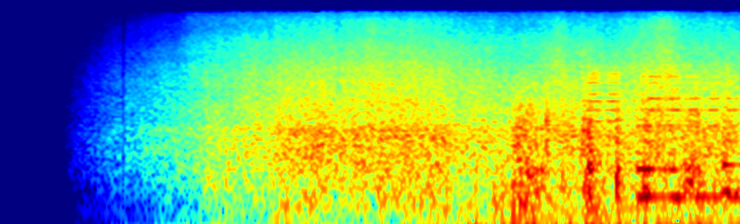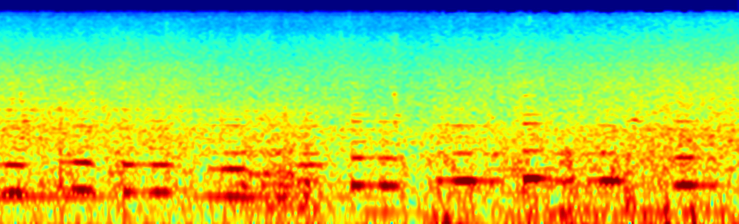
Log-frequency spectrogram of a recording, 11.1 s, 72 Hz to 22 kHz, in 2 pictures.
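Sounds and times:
ocean waves washing: 1.1 - 11.0.

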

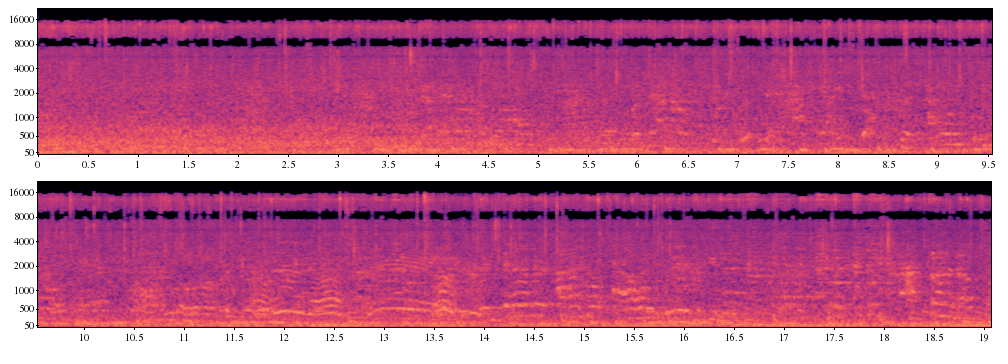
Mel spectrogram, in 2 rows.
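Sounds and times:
heavy rain splashing on pavement: 0.0 - 19.0.

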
